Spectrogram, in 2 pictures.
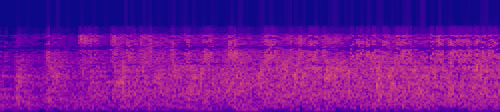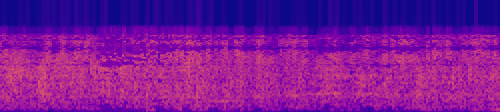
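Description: Crowd clapping and cheering, building over the first couple of seconds and then holding steady: the public reacting loudly enough to disturb the sitting.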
